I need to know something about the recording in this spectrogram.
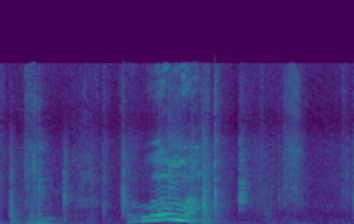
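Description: A toddler squeals loudly up close.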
